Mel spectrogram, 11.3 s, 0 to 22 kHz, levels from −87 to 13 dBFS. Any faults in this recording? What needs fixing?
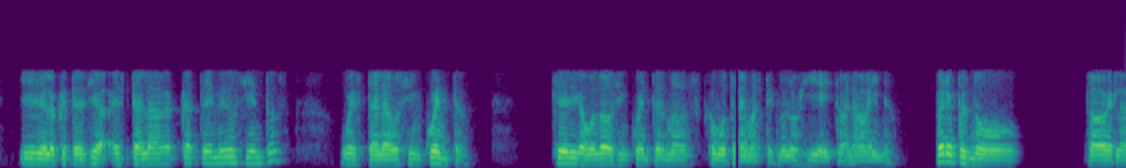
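Packet loss filled with silence cuts three holes into the speech, at 1.24 to 1.26 s, 3.38 to 3.40 s and 7.36 to 7.40 s. The first two last 20 ms and the third 40 ms, which fits one and two lost 20 ms packets. The receiver had nothing to play and inserted zeros, so each gap starts and stops abruptly. On the waveform these are flat lines with sheer edges. On the spectrogram they are blank vertical stripes crossing the whole telephone band of the G.711 call, which runs from about 200 Hz to 3.6 kHz. To prevent this, add packet loss concealment at the receiver so that missing packets are filled with extrapolated audio, and add a larger jitter buffer or forward error correction so that fewer packets are lost.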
